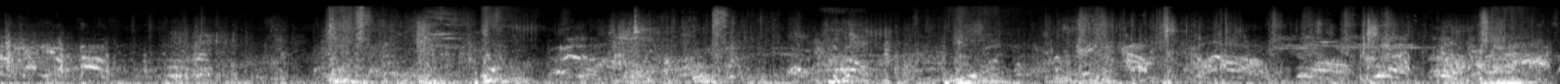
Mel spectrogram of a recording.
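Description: Gruff creatures grunt and shout during the fight.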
